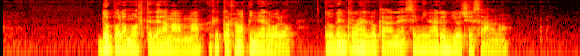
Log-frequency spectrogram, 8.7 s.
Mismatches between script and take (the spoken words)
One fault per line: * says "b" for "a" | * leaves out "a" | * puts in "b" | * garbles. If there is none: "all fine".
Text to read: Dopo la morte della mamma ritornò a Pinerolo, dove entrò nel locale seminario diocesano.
all fine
